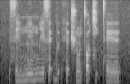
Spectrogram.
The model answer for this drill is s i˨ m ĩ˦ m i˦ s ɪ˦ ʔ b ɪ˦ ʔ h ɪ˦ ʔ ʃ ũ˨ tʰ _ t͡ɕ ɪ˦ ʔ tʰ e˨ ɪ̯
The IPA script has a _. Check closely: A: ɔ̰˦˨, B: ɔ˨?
A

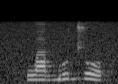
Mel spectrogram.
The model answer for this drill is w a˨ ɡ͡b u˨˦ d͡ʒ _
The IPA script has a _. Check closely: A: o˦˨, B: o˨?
A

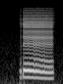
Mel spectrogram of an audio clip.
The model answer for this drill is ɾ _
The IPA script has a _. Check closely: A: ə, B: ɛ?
B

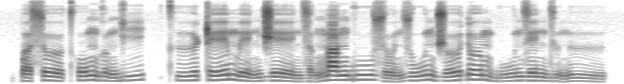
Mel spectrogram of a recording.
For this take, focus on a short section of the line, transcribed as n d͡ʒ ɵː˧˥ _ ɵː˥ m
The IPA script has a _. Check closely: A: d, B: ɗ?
B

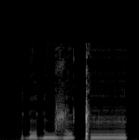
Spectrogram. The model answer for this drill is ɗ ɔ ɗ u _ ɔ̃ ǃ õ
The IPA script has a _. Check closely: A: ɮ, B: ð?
A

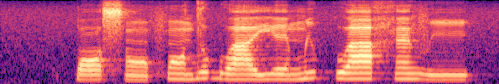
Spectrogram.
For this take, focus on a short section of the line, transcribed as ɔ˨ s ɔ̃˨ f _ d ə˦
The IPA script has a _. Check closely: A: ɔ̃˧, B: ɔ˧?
A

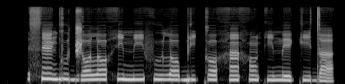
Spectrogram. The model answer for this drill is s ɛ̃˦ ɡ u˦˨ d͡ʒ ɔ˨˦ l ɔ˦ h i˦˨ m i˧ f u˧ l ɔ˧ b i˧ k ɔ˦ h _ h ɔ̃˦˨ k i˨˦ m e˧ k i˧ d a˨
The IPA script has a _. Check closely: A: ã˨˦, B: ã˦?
B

